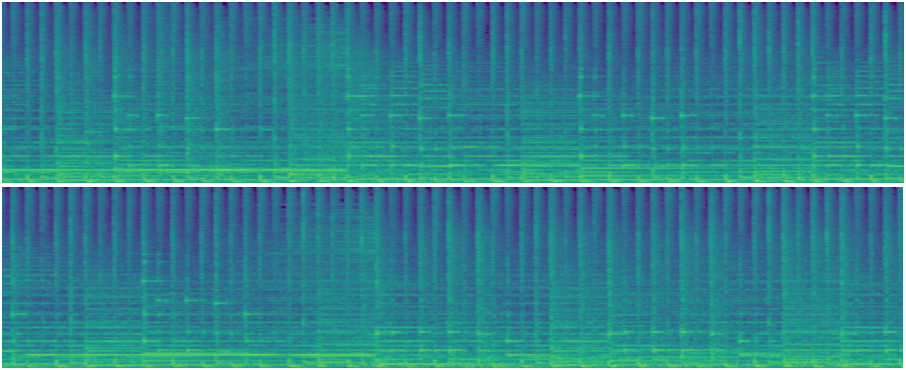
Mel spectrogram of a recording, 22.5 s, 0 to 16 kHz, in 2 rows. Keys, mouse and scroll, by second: 7.7 alt+scroll up 1, 7.9-12.3 typing, 8.1 click, 8.9 alt+scroll down 1, 9.2 click, 10.3 alt+scroll up 1, 10.6 click, 11.6 alt+scroll down 1, 11.9 click, 13.3 click, 13.8 right click, 14.5 click, 18.9-22.5 drag.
